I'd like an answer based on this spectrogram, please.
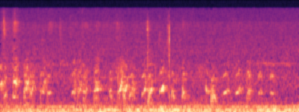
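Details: Guinea pigs living together as a family, giving soft, short squeaky chirps at a middle pitch, scattered irregularly across a few seconds over a low, steady background hum with faint rustling.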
